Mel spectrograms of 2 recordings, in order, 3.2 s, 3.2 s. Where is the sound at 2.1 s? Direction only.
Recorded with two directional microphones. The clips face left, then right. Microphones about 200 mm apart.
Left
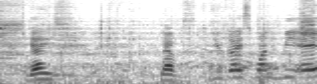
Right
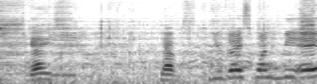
30° right (ahead or behind).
